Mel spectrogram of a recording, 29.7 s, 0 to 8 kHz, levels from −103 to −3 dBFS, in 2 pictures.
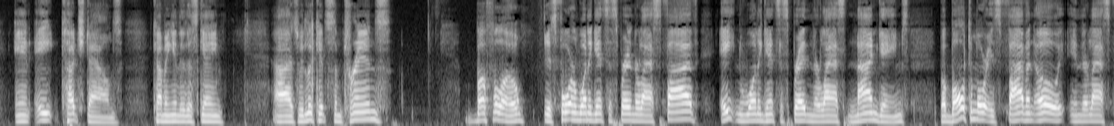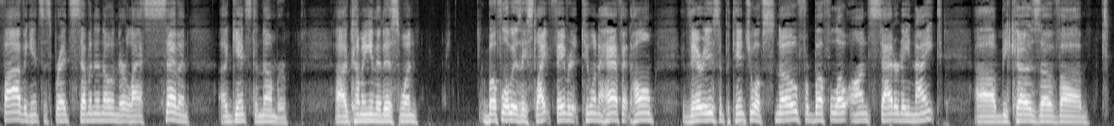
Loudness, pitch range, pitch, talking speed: -17 LUFS, 135-160 Hz, 145 Hz, 190 wpm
